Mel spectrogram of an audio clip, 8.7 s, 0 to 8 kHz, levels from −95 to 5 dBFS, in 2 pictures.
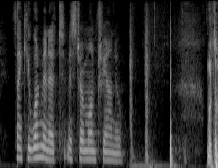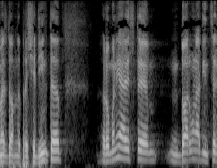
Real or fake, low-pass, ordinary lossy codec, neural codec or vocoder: real; none; none; none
